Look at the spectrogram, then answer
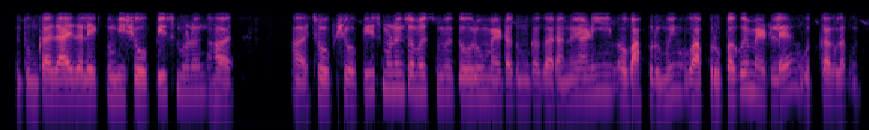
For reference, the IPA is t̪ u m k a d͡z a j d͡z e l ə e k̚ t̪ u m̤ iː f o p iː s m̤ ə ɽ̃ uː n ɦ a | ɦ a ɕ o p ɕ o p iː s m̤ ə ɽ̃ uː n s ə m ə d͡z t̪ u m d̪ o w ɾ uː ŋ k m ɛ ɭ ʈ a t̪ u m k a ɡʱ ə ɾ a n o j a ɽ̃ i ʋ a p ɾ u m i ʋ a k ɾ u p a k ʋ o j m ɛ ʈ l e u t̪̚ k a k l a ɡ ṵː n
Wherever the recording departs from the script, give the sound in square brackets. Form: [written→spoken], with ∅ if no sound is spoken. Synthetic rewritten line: t̪ u m k a d͡z a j d͡z [e→a] l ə e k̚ t̪ u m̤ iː [f→ɕ] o p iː s m̤ ə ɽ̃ uː n ɦ a | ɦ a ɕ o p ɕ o p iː s m̤ ə ɽ̃ uː n s ə m ə d͡z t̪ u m d̪ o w ɾ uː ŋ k m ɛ ɭ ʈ a t̪ u m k a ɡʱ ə ɾ a n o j a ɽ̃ i ʋ a p ɾ u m i ʋ a [k→p] ɾ u p a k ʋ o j m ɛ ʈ l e u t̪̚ k a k l a ɡ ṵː n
